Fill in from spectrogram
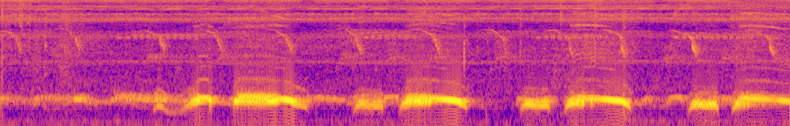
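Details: Breeding male spotted dove on a farm, noted for its deep voice, delivers loud, low coos, some dipping then rising, in separate bursts about a second apart. Faint high bird chirps sound in the background.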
